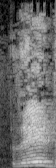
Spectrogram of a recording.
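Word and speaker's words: read: v13 तीनों का spelling same रहता है लेकिन उच्चारण ल होता है तो य बोलेंगे आई शुड हैव क्या बोलेंगे ट रेड रेड रेड बोलेंगे आई शड हैव रेड मुझे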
